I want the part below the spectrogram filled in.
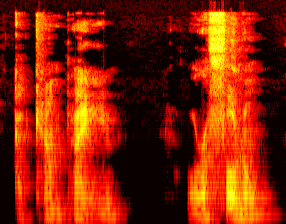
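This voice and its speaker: A man's medium-pitched voice proceeds at a very slow pace. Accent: British. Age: 70s. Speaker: online business owner. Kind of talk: screen-share tutorial. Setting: at home, wife beside him. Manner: casual, with fillers.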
